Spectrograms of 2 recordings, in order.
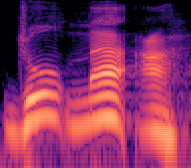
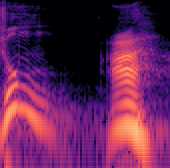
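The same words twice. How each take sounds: First: The m is followed by an a vowel. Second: The m is followed by no vowel. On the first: "placing a Fatha on the Mim" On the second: "placing a Sukun on the Mim and saying Jum'ah"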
